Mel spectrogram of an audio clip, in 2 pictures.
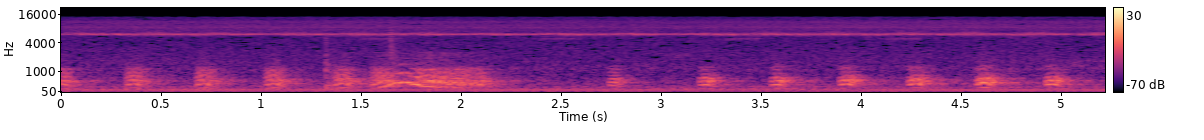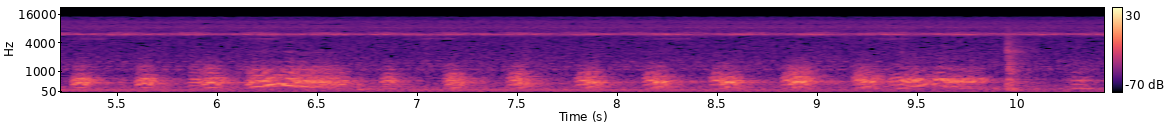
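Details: Barred owl pair at a nest box, early evening, 11 November 2008, interacting and hooting in unison to mark the nest spot; ten seconds of steady rhythmic low hoots, roughly three a second, with two louder overlapping surges.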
